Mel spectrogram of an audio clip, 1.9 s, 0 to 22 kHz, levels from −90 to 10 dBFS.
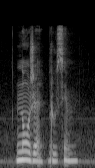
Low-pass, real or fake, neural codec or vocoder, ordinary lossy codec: none; real; none; none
